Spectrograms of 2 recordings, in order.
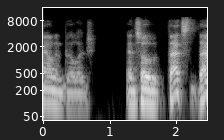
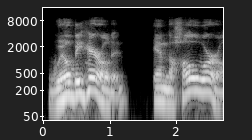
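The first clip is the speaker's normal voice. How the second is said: whole hit louder and slow. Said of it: "underline the word whole".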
